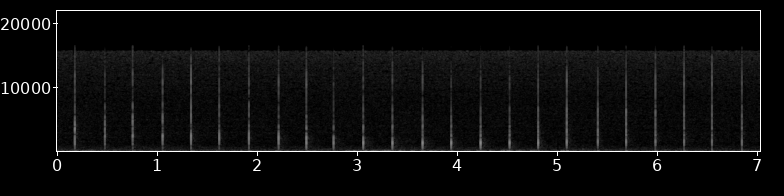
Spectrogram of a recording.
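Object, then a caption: Smartphone with glass front screen. Fingertips tap and rub the glass front screen of an original iPhone, a small solid handheld phone. About 24 short, dry, bright ticks come at a steady quick pace, roughly three per second, over a constant low hum.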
